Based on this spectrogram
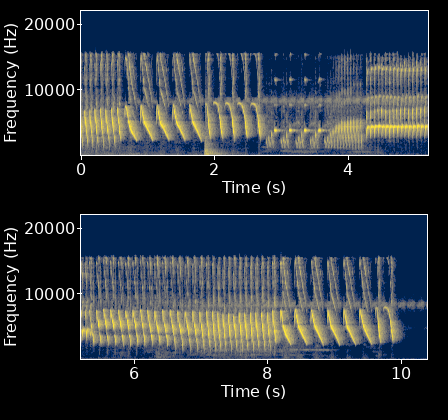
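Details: Canary training song of repeated downward-swept chirps, a brief click, a short stuttered phrase, then a loud fast trill and more sweeping chirps before stopping abruptly.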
